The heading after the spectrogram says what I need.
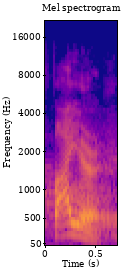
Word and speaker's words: Fire: จัก อยู่ แล้ว เนาะ อย่า ลืม ออก เสียง 2 พยาน นะ ครับ Fire อยู่ ใน ปารตี้ ระดัง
